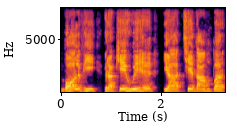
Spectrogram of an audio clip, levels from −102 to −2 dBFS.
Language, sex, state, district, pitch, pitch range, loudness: Hindi, male, Bihar, Supaul, 160 Hz, 155-165 Hz, -14 LUFS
